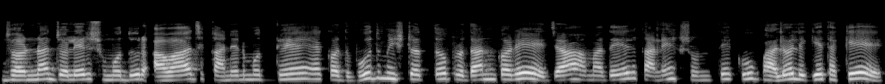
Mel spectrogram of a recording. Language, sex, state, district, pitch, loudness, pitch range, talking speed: Bengali, female, West Bengal, Purulia, 225 Hz, -15 LUFS, 210-245 Hz, 135 wpm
